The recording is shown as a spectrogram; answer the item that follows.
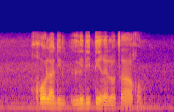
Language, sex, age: Tswana, male, 22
